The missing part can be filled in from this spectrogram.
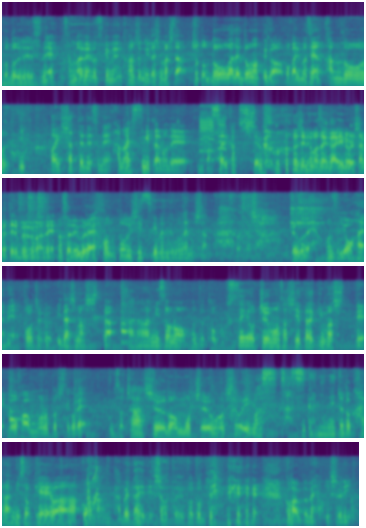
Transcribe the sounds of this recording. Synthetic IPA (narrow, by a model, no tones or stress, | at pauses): ko̞t̪od̪e̞d̪e̞sɨne̞sãmbaime̞not͡sɨ̥ke̞mẽ̞ŋkãɰ̃s̬okɯ̟it̪aɕimaɕi̥t̪a̰t͡ɕo̞t̪ːo̞d̪o̞ːɡad̪e̞d̪o̞ːnat̪ːeka̰βa̰kaɾʲimas̬ẽ̞ŋhãnd̪o̞ːippːaiɕi̥t͡ɕat̪ːe̞d̪e̞sɨne̞̰hanaɕi̥sɨɡʲit̪ano̞d̪ḛbasːaɾʲikat͡sɨ̥ɕi̥t̪eɾɯ̟kamoɕiɾe̞masẽ̞ŋɡaiɾoiɾo̞ɕabe̞t̪ːeɾɯbɯ̟bɯ̟ɰ̃βa̰nemaso̞ɾe̞ɡɯ̟ɾaihõ̞nt̪oːiɕiːt͡sɨ̥ke̞mẽ̞nd̪eɡo̞zaimaɕi̥t̪a̰osaea | t̪oɨkot̪od̪ehõ̞ɲd͡ʑit͡sjõ̞ɰ̃ɦaime̞̰t̪o̞ːt͡ɕakɯ̟ʔit̪aɕimaɕi̥t̪a̰kʰaɾamʲiso̞no̞hõɲ̟d͡ʑit͡sːt̪okɯ̟̥se̞ːo̞t͡ɕɨːmõsaɕi̥t̪eit̪ad̪ak̬ʲimaɕi̥t̪e̞ɡo̞ɦãmːo̞no̞t̪o̞ɕi̥t̪e̞ko̞ɾe̞ | mʲiso̞t͡ɕaɕɨːd̪õ̞mːo̞t͡ɕɨːmõ̞ɰ̃ɕi̥t̪e̞o̞ɾʲimasɨ̥sḁsɨɡaɲ̟ine̞t͡ɕo̞t̪ːokʰaɾamʲiso̞ke̞ːβ̞aɡ̥o̞hã̰nt̪abe̞t̪aid̪e̞̰ɕo̞t̪o̞jɯ̟ːko̞t̪o̞d̪e̞ | ɡ̥o̞ɦãnt̪o̞neiɕːo̞ɲ̟i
